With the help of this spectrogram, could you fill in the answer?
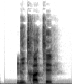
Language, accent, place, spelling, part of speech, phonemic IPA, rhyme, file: French, France, Lyon, nitrater, verb, /ni.tʁa.te/, -e, LL-Q150 (fra)-nitrater.wav
- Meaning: to nitrate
